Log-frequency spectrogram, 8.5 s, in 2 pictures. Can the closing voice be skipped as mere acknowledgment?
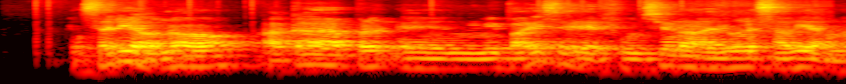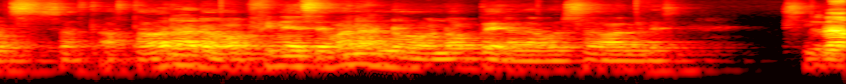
No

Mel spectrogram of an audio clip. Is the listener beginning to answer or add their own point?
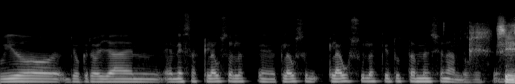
Yes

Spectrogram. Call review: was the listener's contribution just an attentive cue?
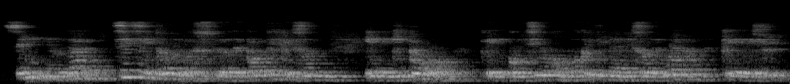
Yes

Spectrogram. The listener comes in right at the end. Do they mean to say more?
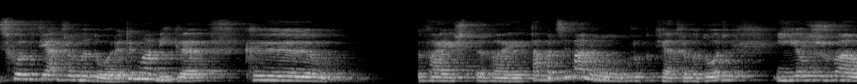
No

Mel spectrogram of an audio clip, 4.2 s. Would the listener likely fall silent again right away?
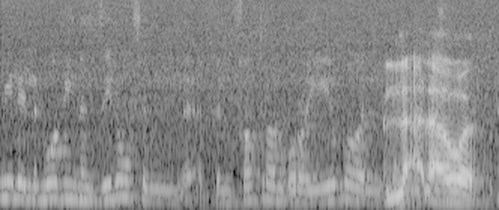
No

